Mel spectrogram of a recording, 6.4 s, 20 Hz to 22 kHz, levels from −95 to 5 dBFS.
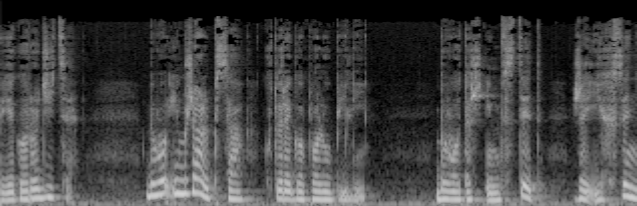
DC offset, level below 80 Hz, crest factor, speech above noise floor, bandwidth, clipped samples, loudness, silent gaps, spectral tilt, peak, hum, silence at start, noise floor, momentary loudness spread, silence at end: under 0.1%; -44 dBFS; 14 dB; 23 dB; 16 kHz; under 0.1%; -22 LUFS; none; -5.5 dB/octave; -8 dBFS; none; 0 s; -43 dBFS; 10 LU; 0 s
